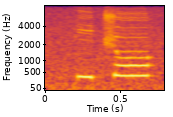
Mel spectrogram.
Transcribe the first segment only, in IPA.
k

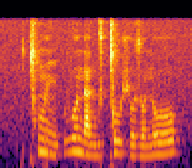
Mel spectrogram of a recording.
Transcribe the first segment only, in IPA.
ǀʰ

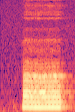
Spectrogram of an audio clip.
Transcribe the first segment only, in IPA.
k͡p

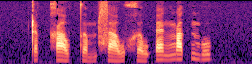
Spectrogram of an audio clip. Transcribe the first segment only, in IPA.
ʈ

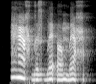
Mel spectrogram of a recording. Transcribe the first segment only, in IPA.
ɦ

